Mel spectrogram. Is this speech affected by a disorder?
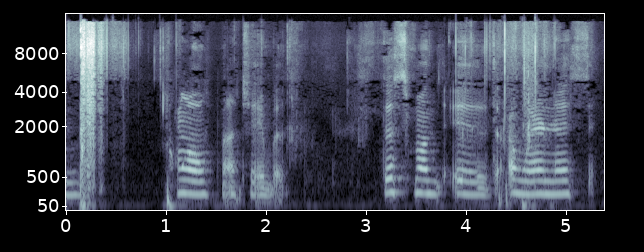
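Yes: cerebral palsy; affects walking.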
